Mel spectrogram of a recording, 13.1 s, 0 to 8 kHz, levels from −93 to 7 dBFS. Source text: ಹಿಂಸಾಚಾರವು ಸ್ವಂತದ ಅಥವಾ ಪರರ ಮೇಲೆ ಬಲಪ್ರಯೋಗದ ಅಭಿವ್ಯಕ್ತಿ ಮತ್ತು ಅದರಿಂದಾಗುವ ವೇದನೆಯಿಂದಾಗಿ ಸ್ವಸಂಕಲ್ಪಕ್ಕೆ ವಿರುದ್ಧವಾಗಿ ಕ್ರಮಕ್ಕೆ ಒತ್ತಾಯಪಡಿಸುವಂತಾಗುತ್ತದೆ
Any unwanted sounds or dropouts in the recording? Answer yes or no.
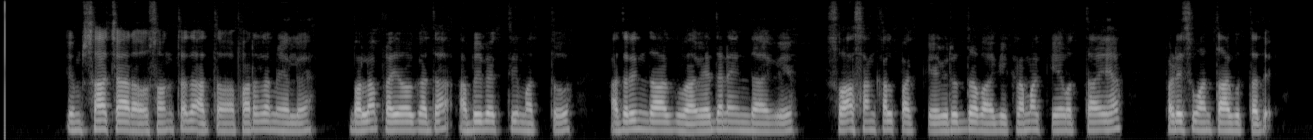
no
